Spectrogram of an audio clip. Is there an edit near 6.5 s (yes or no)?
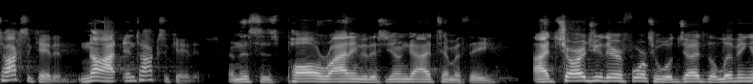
yes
